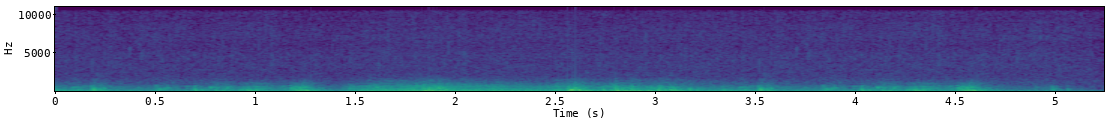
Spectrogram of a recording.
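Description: Thunderstorm sound effect: low rumbling thunder over steady rain, fading away near the end.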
